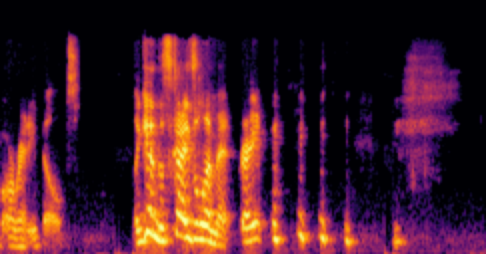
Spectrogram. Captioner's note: laughs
